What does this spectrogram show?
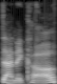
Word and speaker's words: Danica: there was not sean it's not danika it's danica yeah yeah can you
